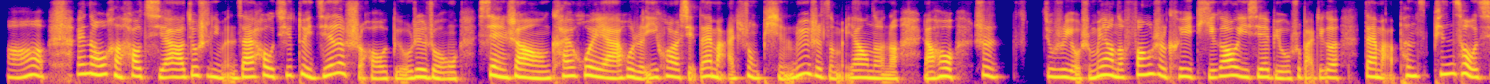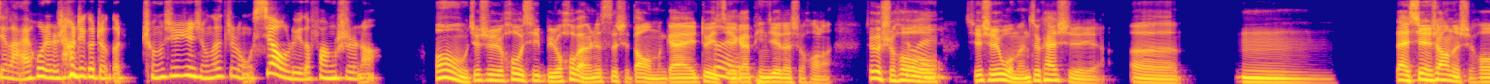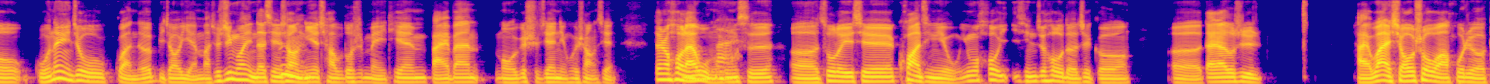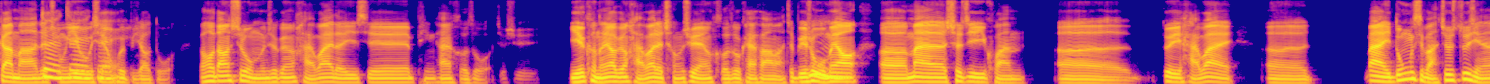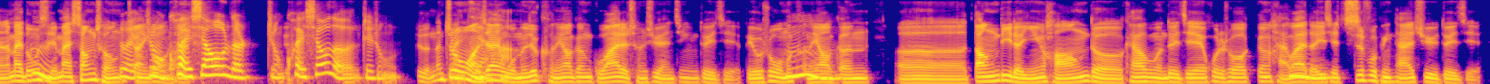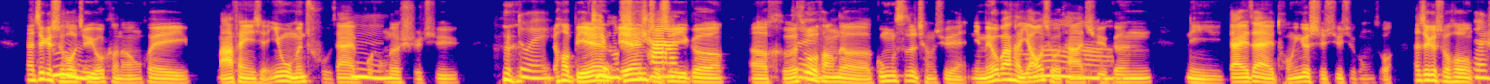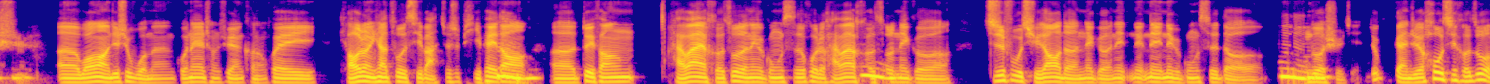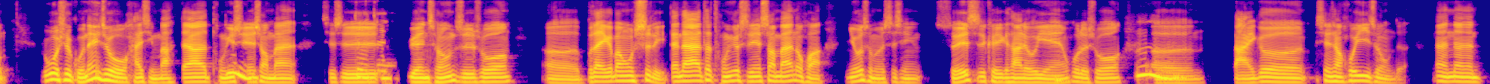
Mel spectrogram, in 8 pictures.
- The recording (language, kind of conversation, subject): Chinese, podcast, 在远程合作中你最看重什么？
- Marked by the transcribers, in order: laughing while speaking: "让这个"; tsk; laugh; tsk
